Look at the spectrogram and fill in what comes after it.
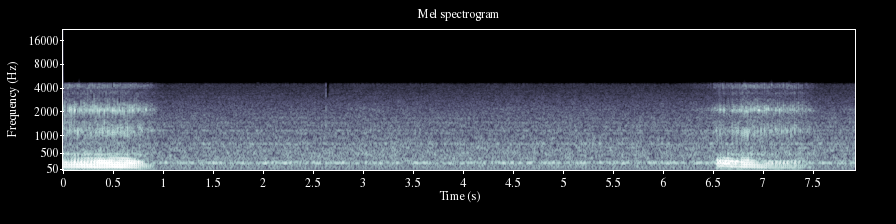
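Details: Adult man: two loud, buzzing inhaled snores about six seconds apart with a quiet pause between; snoring.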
